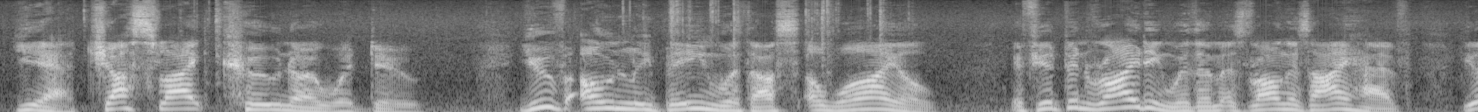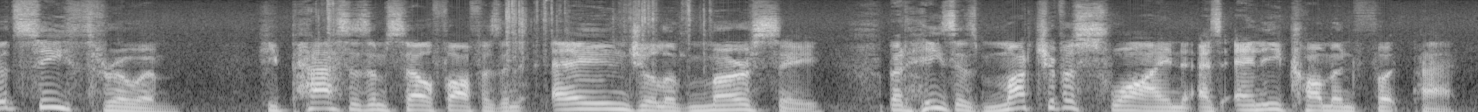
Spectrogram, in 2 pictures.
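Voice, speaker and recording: Defiant young captive mercenary, swooping voice. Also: male voice, on the high side, big pitch swings, normal speed, fairly bright tone, slight background noise. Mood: bitter, defiant. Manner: pleading, bitter, defensive. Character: captured young male turncoat mercenary, defiant and resentful. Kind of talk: video game cutscene acting.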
